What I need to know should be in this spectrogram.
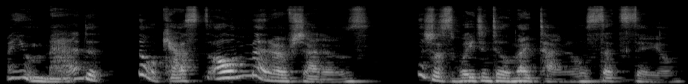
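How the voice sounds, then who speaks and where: Blustery video game pirate played by a woman, low for a female voice, very animated delivery, bossy and commanding. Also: a little slow, full character voice. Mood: indignant. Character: gruff, blustering pirate guarding the captain's cabin. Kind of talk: reading video game dialogue in character.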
